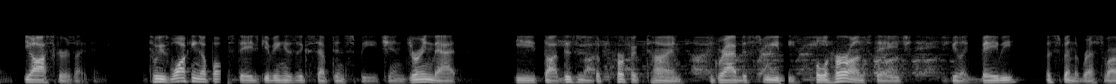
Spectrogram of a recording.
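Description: From 2.16 to 2.28 s, packet loss with pitch repetition removes 120 ms of audio. The receiver bridges the gap by looping the last pitch period, so the sound briefly holds on a buzzy tone that fades out before normal audio cross-fades back in.

From 5.52 to 9.63 s, a feedback echo between two devices sets in. A second device in the same room replays the call, its microphone recaptures it, and no echo canceller removes it. Each phrase returns roughly every 0.4 s, thinner and ringing, peaking at about 13 dB below the direct speech.

Inside that echo, at 7.80 to 7.89 s, a second packet loss drops 90 ms. It produces the same held, buzzy repetition and fade before the audio resumes. The narrow G.711 telephone band, with nothing above 4 kHz, is audible throughout.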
